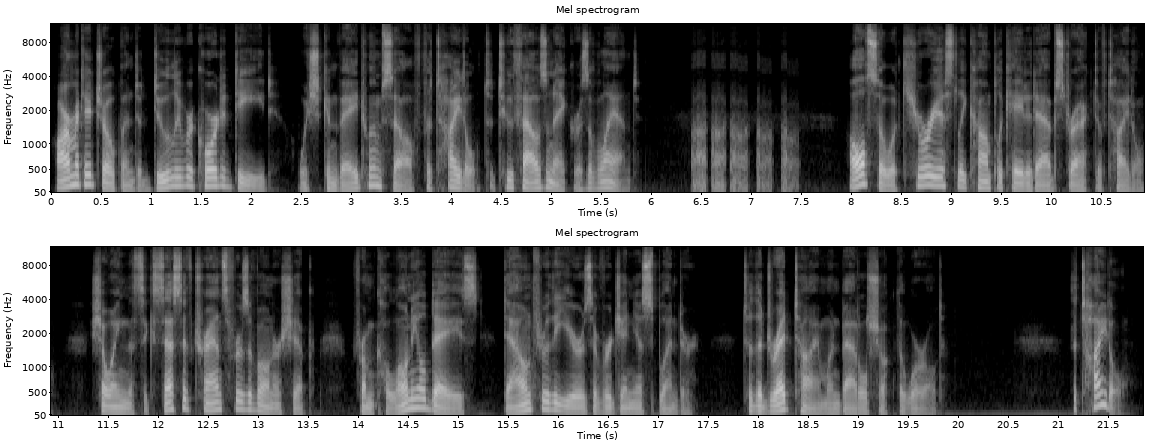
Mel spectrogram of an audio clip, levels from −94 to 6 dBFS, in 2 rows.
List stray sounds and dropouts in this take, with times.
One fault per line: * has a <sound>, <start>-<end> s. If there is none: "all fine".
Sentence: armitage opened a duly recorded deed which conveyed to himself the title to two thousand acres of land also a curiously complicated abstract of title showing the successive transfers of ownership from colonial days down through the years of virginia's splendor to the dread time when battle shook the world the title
* has a laugh, 6.4-7.5 s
